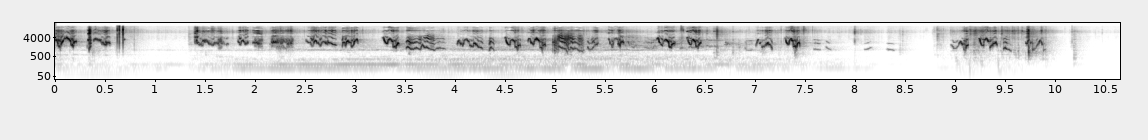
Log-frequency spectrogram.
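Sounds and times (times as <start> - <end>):
budgerigar warbling chatter: 0.0 - 0.8, 1.4 - 8.3
low steady hum: 0.0 - 8.2.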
